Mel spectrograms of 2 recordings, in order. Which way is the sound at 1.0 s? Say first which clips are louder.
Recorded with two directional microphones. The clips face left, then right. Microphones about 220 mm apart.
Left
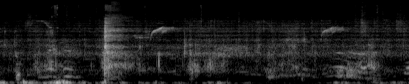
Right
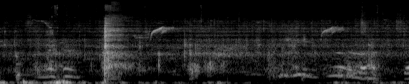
Right 1 dB; 10° left (ahead or behind).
